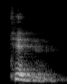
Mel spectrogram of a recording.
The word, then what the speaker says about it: kitten: Well, the difference is the voice. A kitten, I won't use my voice. Kitten, kitten. And for I'm kidding, I also wouldn't say that. I'm probably going to say I'm kidding, like a flap D.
